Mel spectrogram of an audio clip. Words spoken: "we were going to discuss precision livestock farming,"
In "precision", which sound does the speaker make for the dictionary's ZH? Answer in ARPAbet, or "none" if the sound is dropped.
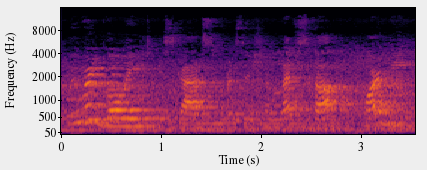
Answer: SH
